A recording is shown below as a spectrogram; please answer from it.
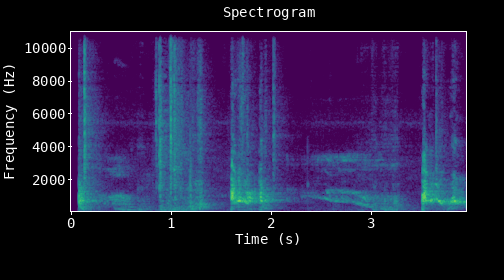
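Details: Madison, a 10-year-old Boston Terrier, confronting a kitten indoors: short, harsh bark bursts come in quick clusters, about four within four seconds, with a softer descending tone between them in a small room.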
